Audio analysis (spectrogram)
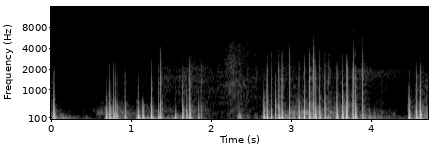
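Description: A cork object is tapped in quick bursts of soft, dull taps separated by short pauses. The taps are low and thumping with almost no ring, giving a muffled, close-up tapping sound.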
